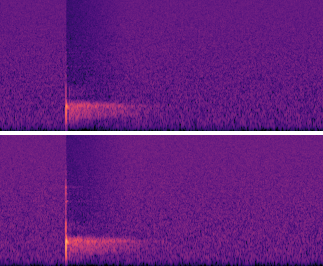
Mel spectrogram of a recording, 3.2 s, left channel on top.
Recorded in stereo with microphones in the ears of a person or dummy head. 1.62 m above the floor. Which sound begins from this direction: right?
A pop, at 0.7 s.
